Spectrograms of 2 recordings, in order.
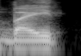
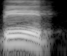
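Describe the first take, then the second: First: The vowel glides from 'a' to 'i'. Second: The vowel is a single plain 'e' sound. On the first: This is the standard form of the word. The speaker calls it right. "কিন্তু সঠিক হলো বাইত" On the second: This is the everyday regional way Arabs say it. The speaker calls it wrong. "আরবরা কি বলবে জানেন? বেত।"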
